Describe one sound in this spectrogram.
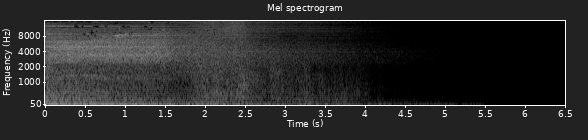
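A triumphant game fanfare rings out and slowly fades away.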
